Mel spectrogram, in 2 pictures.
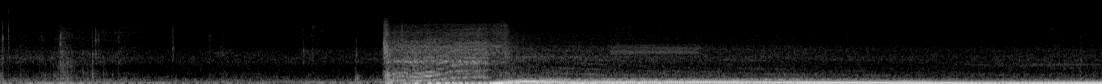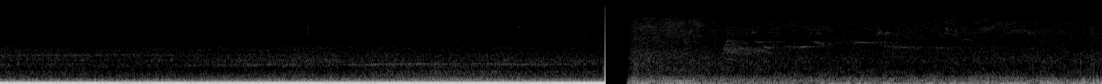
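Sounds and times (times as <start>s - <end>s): car engine idling: 5.5s - 17.1s.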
